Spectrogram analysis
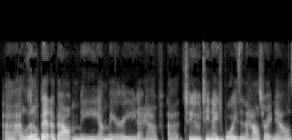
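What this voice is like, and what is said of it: Southern US drawl. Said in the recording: “I am in Georgia, in case you hear the accent. That's where I'm at. I've got that southern drawl.”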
